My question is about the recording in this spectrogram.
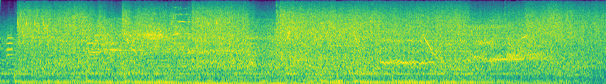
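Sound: machine gun fire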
